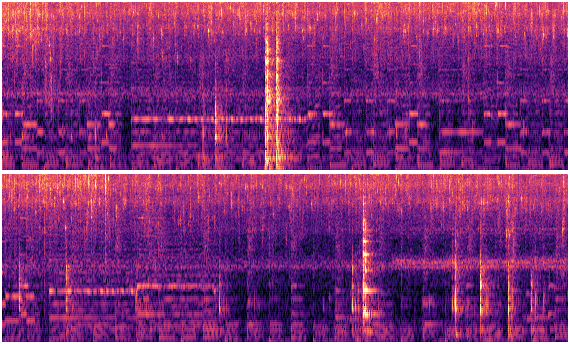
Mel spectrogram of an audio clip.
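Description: Butter melting and sizzling in a pan on a small stovetop burner, a steady low crackle and hiss with occasional louder spits and clinks of stirring throughout, no talking.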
